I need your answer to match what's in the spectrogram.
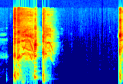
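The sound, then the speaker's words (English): A loud cough bursts right into the microphone in two harsh hacks, followed by a brief pause and the start of a third cough. “I should have hit my cough button for that.”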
